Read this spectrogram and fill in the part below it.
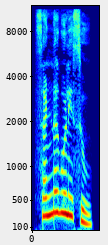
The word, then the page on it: ಸಣ್ಣಗೊಳಿಸು: kannada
